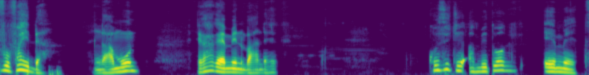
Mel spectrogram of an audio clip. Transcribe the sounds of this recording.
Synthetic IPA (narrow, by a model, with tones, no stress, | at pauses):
fu˨fa˦i˨da˨ | ŋɡa˨mu˦n | e˨ka˦kɛ˨mi˨nba˨ndɛ˨˦k | ko˦s̬i˦t͡ʃe˨ʔa˨mi˨twa˦k | e˨me˨t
